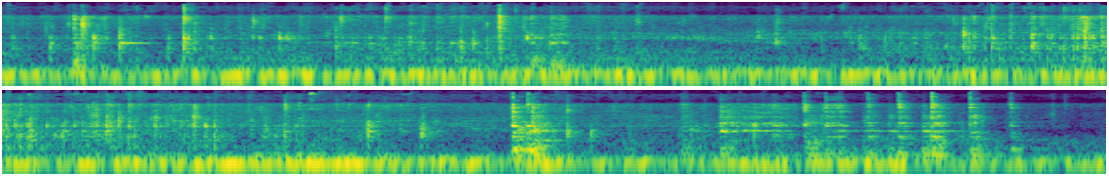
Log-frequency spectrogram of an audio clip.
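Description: Rice flour papad frying in hot oil, with a steady close sizzle and crackle running throughout, joined by occasional clinks and brief louder bursts as pieces are stirred or added.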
